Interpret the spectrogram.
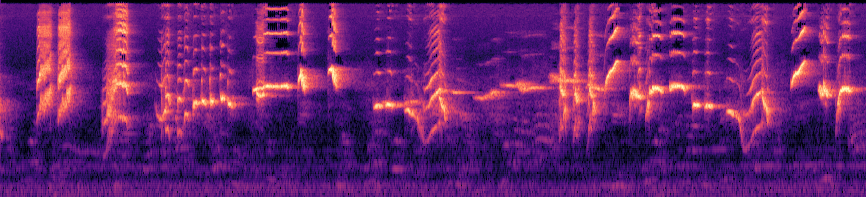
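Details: Oriental magpie-robin singing a full song packed with imitations of the cendet (long-tailed shrike). Loud, rapid, varied phrases mix sharp chips, buzzy rasps and swooping whistled notes that rise and fall, with no pauses and no other sounds.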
